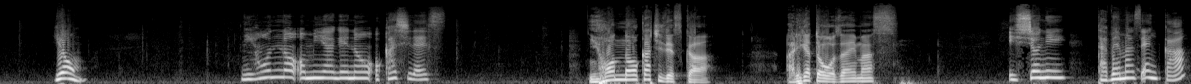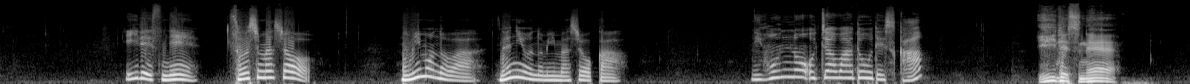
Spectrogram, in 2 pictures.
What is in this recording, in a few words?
Conversation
